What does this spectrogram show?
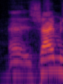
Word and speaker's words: Jaime: You can see Tristan Roberts from South Africa in the red singlet, and I call him Jamie Jesus, but how do you say it properly? Jaime Jesus.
